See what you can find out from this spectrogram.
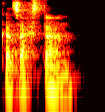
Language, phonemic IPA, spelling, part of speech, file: Romanian, /ka.zahˈstan/, Kazahstan, proper noun, LL-Q7913 (ron)-Kazahstan.wav
- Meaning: Kazakhstan (a country in Central Asia and Eastern Europe)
